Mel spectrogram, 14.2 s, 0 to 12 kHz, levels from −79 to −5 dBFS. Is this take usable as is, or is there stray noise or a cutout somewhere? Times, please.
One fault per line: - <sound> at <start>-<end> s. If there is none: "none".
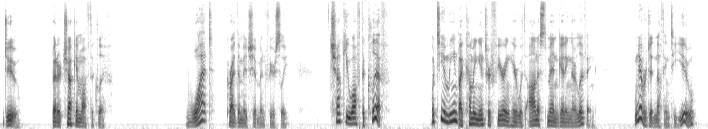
none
